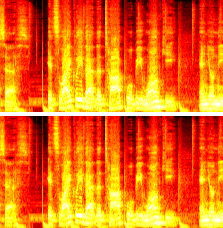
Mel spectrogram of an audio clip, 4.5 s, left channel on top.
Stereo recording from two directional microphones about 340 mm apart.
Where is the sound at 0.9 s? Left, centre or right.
Centre.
